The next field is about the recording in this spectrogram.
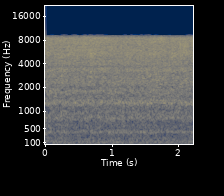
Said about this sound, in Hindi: Bell peppers add कर लें. Flame आपने हाई रखनी है यहाँ पर बिल्कुल. और हमारे कैरेट्स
